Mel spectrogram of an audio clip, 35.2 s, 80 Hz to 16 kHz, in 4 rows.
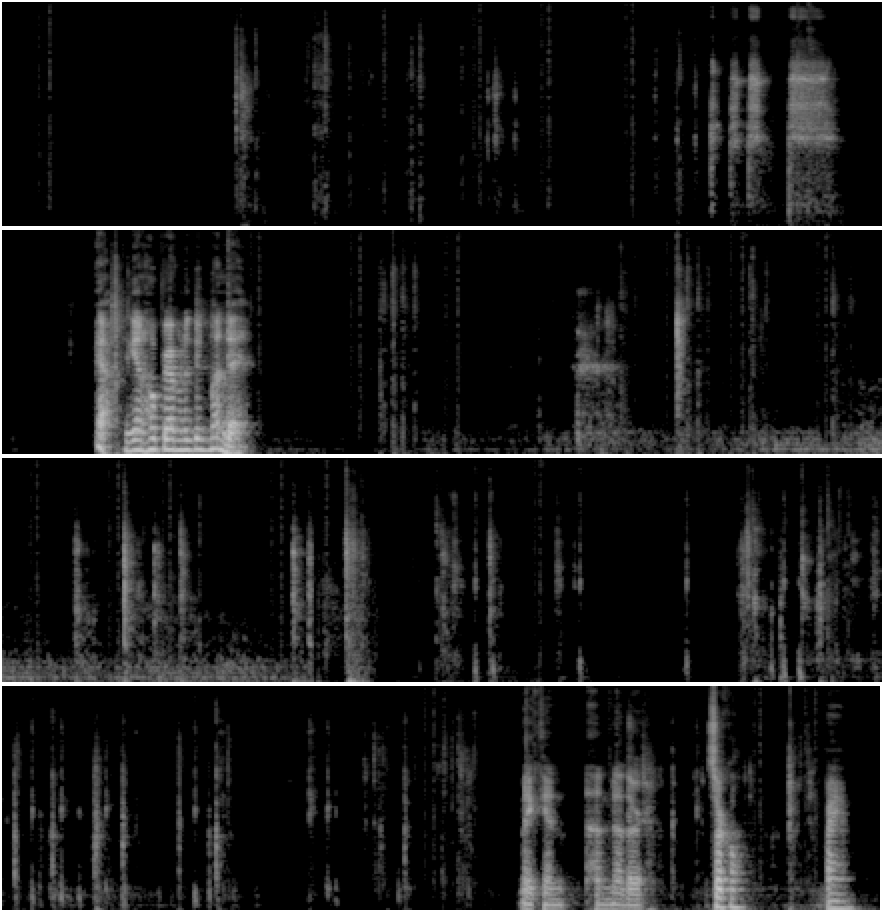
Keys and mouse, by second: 2.2 r, 4.6 click, 5.3 middle click, 6.6 g, 8.1-32.3 middle drag, 9.7 r, 10.6 g, 12.1 click, 12.4 g, 14.6 s, 15.4 g, 16.1 r, 16.9 g, 18.2 r, 18.6 g, 19.2 r, 20.3 g, 20.9 z, 21.8 Tab, 22.7 click, 25.7 ctrl+s, 30.8 shift+a, 32.3 click, 32.4-33.7 shift+middle drag, 33.7 click, 33.8-35.1 shift+middle drag, 34.1 shift+d.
